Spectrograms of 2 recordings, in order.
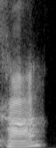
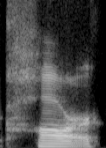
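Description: First: The r is dropped, in a Boston accent. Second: The r is pronounced, without a Boston accent. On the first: "the one word that I cannot stop ever after 20 years is ka" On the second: "I had to purposely bust out with"

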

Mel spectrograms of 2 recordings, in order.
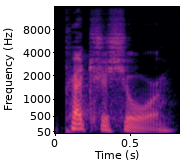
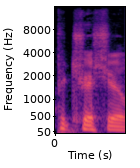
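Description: First: The first part does not sound like Peter. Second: The first part sounds like the name Peter. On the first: The speaker calls it right. "I think is how you pronounce that" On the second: The speaker calls it wrong. "Not petrichor like a person"

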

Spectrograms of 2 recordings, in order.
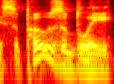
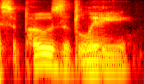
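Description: First: The word is said with a neighborhood accent. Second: The word is said in the standard way. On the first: "they speak it with a little bit of a accent" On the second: "they wouldn't say supposedly"

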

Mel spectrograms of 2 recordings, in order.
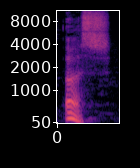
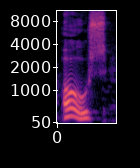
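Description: First: The ending has a short 'uh' vowel. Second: The ending has an open 'o' vowel. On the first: The speaker calls it right. "it's us" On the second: The speaker calls it wrong. "It's not os"

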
